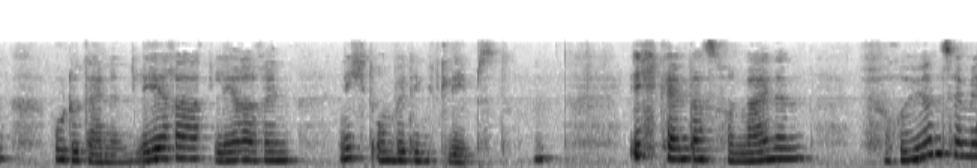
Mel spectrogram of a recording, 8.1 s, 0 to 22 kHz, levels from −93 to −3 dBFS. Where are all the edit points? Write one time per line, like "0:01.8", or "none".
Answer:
none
